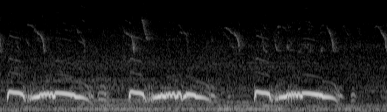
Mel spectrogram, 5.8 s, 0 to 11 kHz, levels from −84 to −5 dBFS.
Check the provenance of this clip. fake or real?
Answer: real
